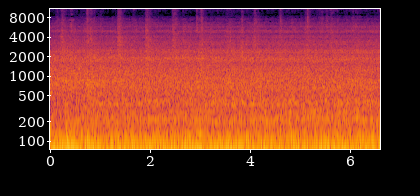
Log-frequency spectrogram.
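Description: Loaded ballast wagons of a freight train rolling past: a steady low rumble with regular sharp wheel clicks about twice a second.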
